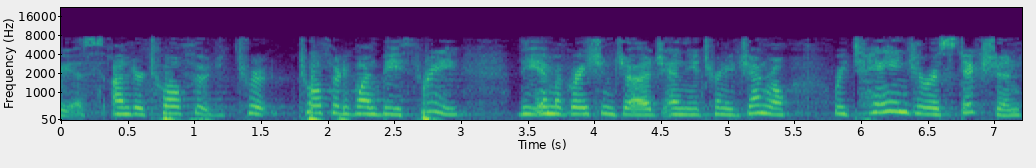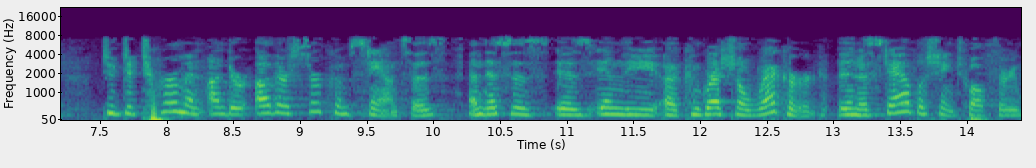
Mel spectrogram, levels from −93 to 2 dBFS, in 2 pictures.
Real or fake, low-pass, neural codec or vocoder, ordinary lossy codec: real; 7.2 kHz; none; Opus, 32 kbps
